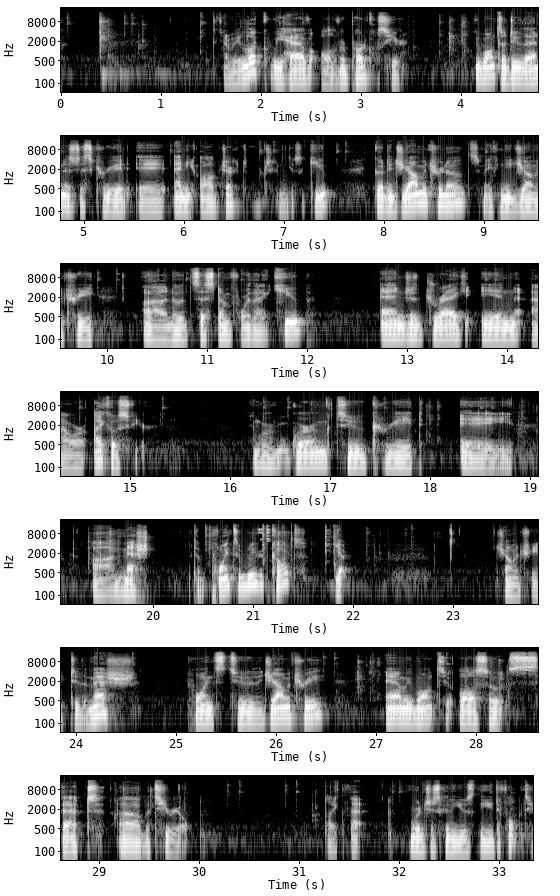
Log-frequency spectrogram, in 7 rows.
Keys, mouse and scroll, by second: 0.3 n, 0.5 click, 1.3 space, 1.7-2.1 scroll down 1, 2.1-3.2 middle drag, 3.2 space, 3.8 shift+a, 6.2-6.6 scroll down 7, 6.6 middle click, 7.5-11.6 drag, 11.6 x, 12.7 click, 13.7 click, 14.5 click, 24.4 click, 26.1 click, 32.9-33.3 drag.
